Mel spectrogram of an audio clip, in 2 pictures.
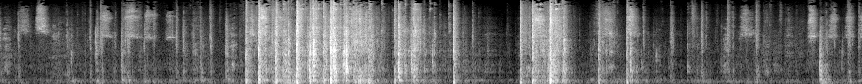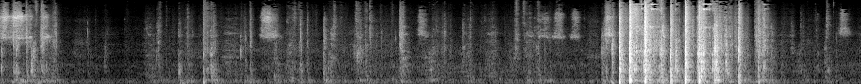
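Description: Boxing gloves thud against a heavy punching bag in quick bursts.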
